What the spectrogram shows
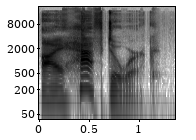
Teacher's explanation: The v sound in have physically transforms into an F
